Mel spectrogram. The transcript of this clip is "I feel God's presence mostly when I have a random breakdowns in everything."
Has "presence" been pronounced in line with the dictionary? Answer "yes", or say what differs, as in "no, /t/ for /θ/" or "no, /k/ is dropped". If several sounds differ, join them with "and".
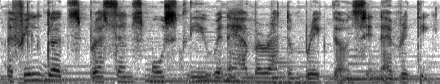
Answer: no, /s/ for /z/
